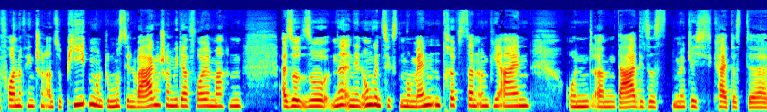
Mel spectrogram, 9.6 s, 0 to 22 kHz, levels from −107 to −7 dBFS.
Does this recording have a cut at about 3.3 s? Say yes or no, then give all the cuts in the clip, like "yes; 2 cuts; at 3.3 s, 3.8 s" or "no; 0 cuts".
no; 0 cuts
